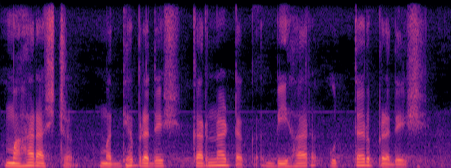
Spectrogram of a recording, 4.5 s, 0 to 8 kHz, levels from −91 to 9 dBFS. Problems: background sounds at intervals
